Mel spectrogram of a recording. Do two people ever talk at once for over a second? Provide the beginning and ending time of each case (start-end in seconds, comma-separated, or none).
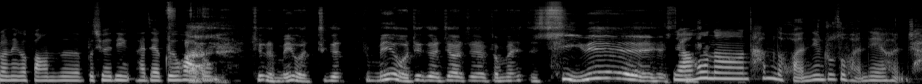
none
